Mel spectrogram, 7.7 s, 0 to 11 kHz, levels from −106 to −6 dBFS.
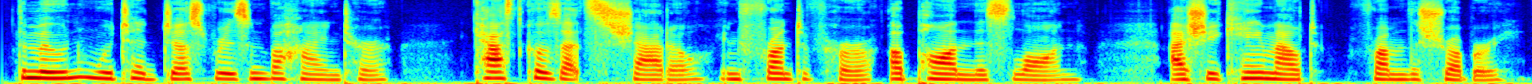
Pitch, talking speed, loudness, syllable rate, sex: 210 Hz, 195 wpm, -20 LUFS, 5.1 syllables/s, female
